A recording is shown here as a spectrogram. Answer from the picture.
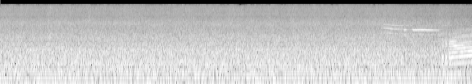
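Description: Heavy rain pouring steadily. Near the end a cat gives one short meow that rises and falls.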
